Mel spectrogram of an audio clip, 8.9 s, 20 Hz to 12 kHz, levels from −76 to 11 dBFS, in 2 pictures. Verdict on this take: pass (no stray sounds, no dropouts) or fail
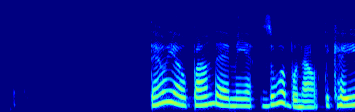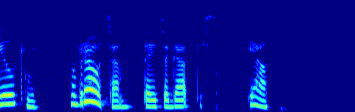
pass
